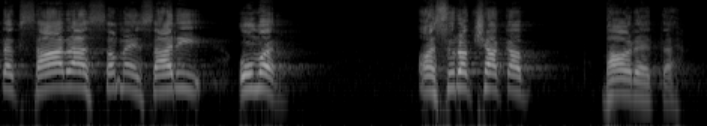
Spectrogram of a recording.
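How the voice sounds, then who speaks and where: In a Bihari accent, a man uses a raised, projected voice with an extremely high pitch, a bright, sharp tone and ordinary pitch variation, captured in a dry, close sound with no echo. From Bhojpuri-speaking north India. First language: Bhojpuri (speaking Hindi). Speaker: professor. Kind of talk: lecture.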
